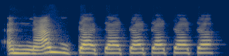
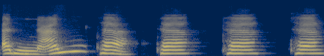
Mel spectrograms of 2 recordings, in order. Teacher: عليك فقط أن تأتي بهمس التاء في التاء يعني تعطيه شيء بسيط جدا دون تدفق كبير للنفس · Shown in: second take · هنا، فنقول أنعمت ت ت ت، لاحظوا شيء خفي جدا، هذا هو المطلوب عند التاء.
